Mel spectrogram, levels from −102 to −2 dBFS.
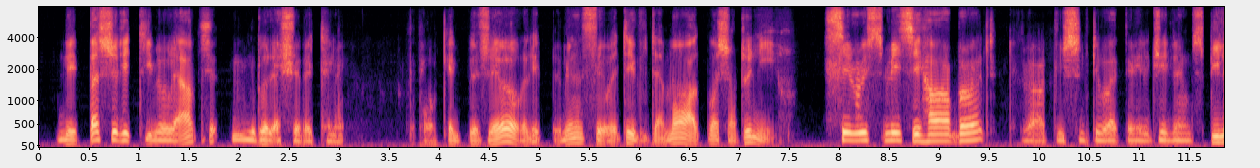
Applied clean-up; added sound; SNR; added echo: neural diffusion model UNIVERSE++.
